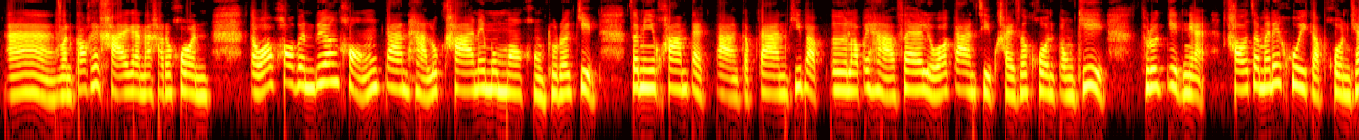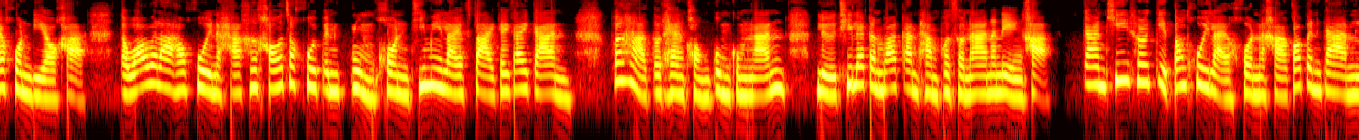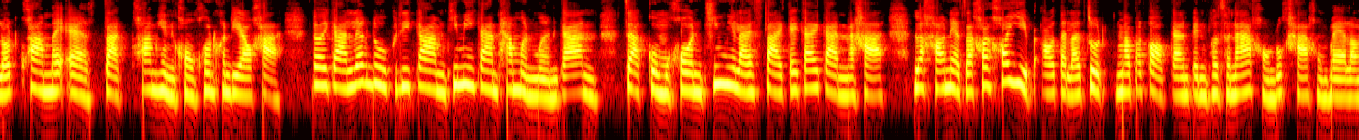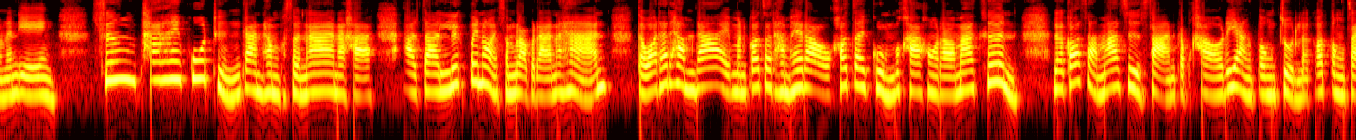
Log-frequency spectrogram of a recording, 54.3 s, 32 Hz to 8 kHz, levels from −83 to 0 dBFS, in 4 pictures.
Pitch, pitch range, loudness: 225 Hz, 205-265 Hz, -16 LUFS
